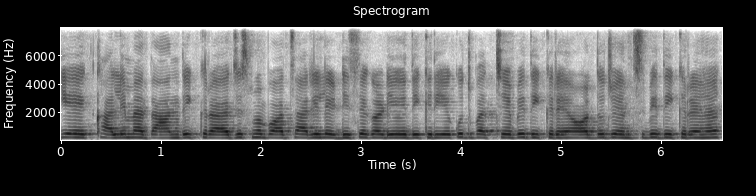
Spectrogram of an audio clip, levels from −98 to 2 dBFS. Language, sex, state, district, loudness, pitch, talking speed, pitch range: Hindi, female, Jharkhand, Jamtara, -15 LUFS, 235 Hz, 265 wpm, 225-240 Hz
